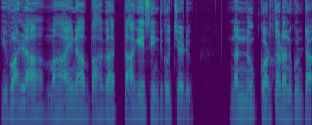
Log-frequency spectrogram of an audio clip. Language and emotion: Telugu, fearful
